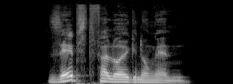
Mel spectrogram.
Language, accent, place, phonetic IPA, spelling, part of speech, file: German, Germany, Berlin, [ˈzɛlpstfɛɐ̯ˌlɔɪ̯ɡnʊŋən], Selbstverleugnungen, noun, De-Selbstverleugnungen.ogg
- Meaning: plural of Selbstverleugnung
